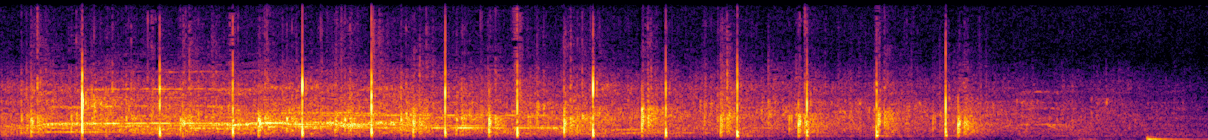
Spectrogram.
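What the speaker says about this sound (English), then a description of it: "Let's give them a round of applause as well." A commencement audience claps for nursing students, a spread of individual claps that thins into sparse scattered hand strikes and fades out after about five seconds.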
